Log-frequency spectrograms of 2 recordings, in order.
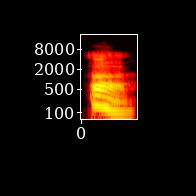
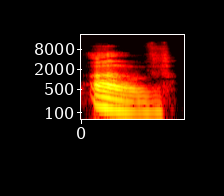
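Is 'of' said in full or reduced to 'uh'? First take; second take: reduced; full. First: The word is a short uh without v. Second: The word ends with a clear v sound. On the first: "in reduced form, we often leave off the sound of the V" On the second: "So we say of"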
